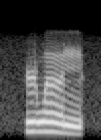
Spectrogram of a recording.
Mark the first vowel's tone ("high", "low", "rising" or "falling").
falling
